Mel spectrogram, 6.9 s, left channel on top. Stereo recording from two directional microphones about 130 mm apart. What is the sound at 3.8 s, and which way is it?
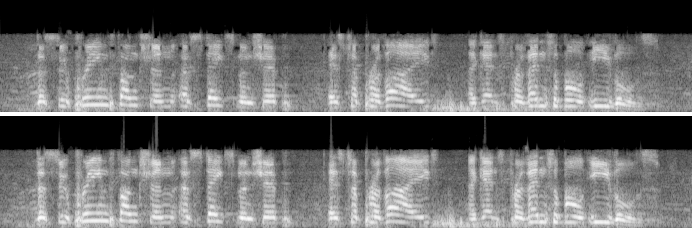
Speech, 20° right (ahead or behind).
